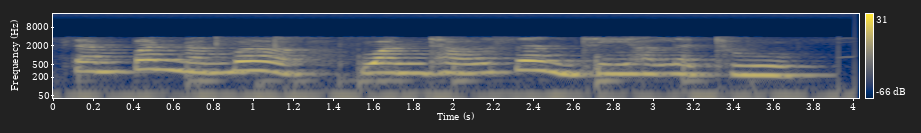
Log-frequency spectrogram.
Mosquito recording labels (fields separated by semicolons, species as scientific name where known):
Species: no mosquito; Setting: cup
